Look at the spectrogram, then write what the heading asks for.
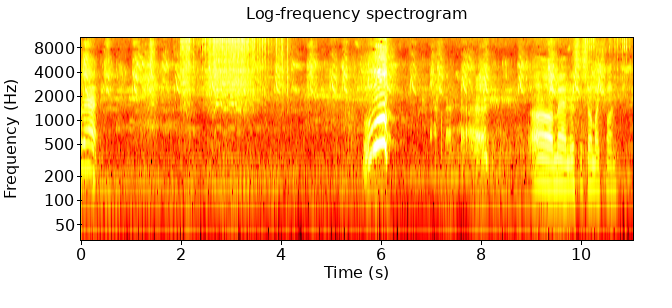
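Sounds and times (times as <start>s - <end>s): fishing reel ratcheting and whirring: 1.8s - 4.4s, 10.1s - 11.0s.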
